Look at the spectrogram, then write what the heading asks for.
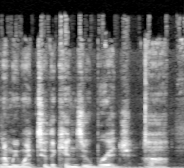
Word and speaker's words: Kinzua: We went into town, got ice, and then we went to the Kinzu Bridge. It's spelled Kinzua Bridge, but it's pronounced Kinzu.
